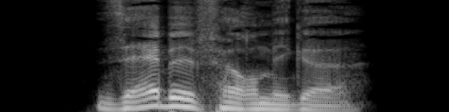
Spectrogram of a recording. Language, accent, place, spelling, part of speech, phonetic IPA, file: German, Germany, Berlin, säbelförmige, adjective, [ˈzɛːbl̩ˌfœʁmɪɡə], De-säbelförmige.ogg
- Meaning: inflection of säbelförmig: 1. strong/mixed nominative/accusative feminine singular 2. strong nominative/accusative plural 3. weak nominative all-gender singular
